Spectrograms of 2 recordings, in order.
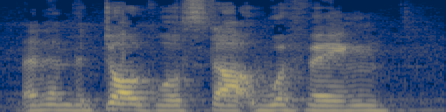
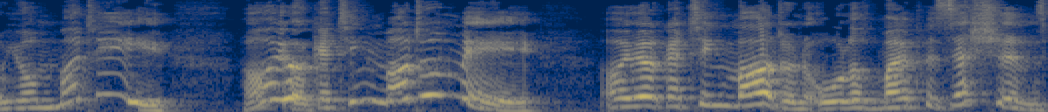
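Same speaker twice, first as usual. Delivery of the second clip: put-on doting doggy baby talk. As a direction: coo at the dog like a baby. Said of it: "I was just baby talking to the dog".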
